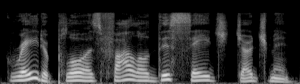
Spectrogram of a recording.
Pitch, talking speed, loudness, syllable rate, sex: 175 Hz, 120 wpm, -17 LUFS, 3.8 syllables/s, female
